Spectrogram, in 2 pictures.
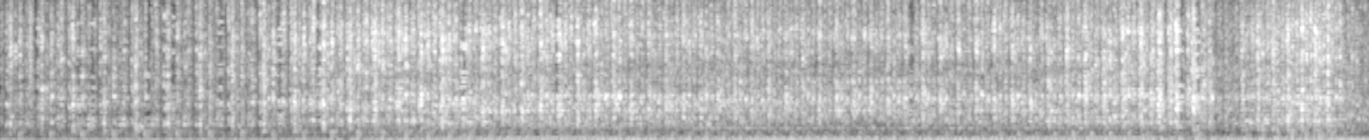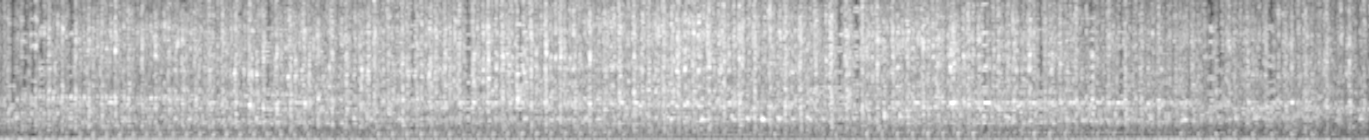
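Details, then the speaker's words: Car with no brakes: a heavy steady low rumble with an uneven knocking undertone and a faint squeal. Suspected main bearing failure or a seized main, not confirmed. "Yeah, that little squeal. It's not like shit rubbing against each other. That sounds like bearings."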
